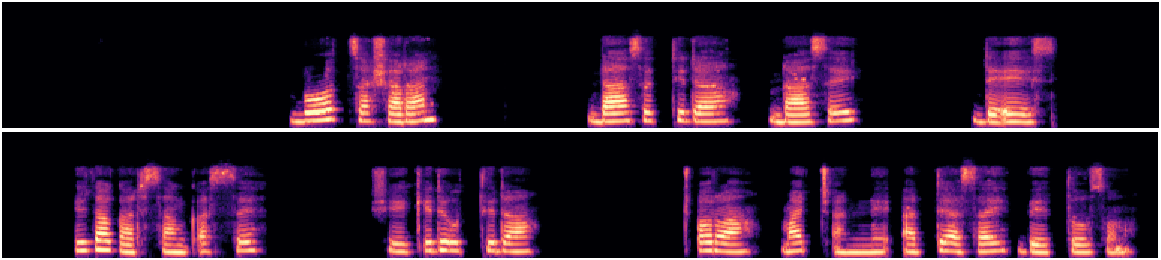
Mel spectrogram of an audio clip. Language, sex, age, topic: Gamo, male, 25-35, government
